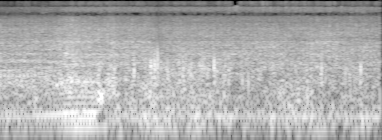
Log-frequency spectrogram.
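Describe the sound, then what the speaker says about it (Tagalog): Steady broadband rumble of wind buffeting the microphone outdoors, with low hum underneath and a few faint scattered clicks; no speech. "Ito lumalakas ang hangin."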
